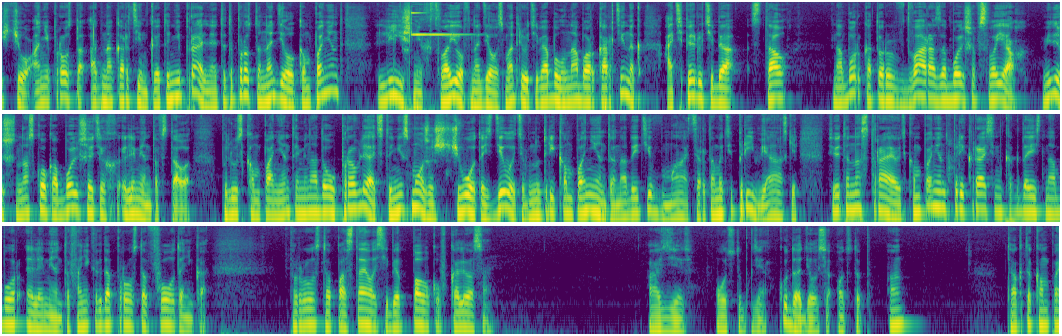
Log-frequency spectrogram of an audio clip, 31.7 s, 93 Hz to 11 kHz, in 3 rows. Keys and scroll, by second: 27.9 shift+p.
